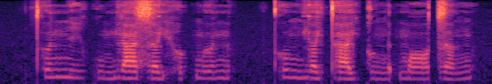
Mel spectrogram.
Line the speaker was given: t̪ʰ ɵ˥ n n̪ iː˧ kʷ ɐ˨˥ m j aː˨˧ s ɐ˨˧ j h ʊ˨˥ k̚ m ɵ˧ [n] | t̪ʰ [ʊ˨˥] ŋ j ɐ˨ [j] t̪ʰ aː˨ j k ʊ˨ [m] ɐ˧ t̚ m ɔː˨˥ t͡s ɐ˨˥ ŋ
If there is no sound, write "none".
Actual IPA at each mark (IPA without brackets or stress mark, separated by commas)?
n, ʊ˥, j, ŋ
